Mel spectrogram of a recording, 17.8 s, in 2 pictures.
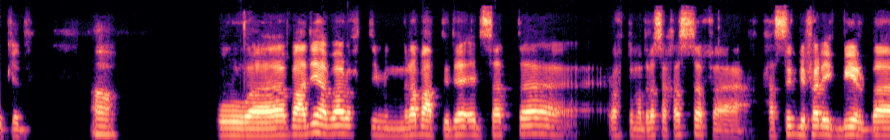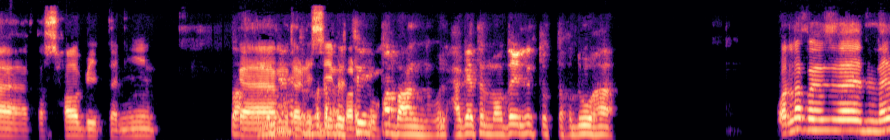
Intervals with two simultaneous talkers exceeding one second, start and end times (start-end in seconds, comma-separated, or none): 11.3-12.6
